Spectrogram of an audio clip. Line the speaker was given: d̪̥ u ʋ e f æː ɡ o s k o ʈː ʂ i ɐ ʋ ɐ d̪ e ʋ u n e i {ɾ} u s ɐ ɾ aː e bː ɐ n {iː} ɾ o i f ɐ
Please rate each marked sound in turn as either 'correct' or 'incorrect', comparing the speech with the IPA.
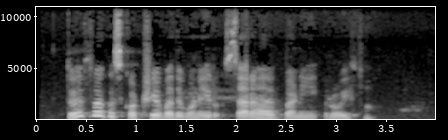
correct, correct

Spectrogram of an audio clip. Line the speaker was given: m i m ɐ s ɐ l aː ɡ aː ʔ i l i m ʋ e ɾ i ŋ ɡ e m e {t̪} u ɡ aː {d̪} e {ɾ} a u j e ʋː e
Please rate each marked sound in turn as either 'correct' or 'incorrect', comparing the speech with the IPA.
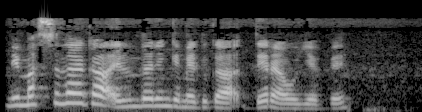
incorrect: d̪, correct, correct

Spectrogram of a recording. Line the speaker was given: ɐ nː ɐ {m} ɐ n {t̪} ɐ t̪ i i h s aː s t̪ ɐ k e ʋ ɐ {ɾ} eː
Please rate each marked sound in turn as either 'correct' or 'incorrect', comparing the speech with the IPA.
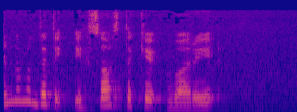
correct, incorrect: d̪, correct

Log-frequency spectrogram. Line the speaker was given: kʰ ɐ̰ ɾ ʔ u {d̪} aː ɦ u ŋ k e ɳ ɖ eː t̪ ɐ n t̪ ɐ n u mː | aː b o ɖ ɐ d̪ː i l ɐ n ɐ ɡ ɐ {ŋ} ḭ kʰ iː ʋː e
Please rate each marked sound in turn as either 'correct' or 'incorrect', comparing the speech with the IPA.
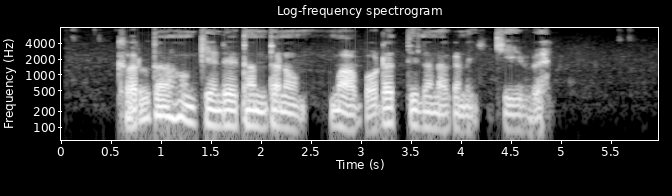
correct, incorrect: n

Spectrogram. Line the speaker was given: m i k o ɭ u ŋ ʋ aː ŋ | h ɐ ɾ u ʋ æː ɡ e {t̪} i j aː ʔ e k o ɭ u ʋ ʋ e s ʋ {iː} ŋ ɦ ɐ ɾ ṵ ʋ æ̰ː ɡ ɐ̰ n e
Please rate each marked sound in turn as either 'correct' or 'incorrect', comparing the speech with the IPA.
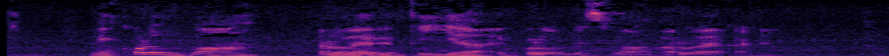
correct, incorrect: aː

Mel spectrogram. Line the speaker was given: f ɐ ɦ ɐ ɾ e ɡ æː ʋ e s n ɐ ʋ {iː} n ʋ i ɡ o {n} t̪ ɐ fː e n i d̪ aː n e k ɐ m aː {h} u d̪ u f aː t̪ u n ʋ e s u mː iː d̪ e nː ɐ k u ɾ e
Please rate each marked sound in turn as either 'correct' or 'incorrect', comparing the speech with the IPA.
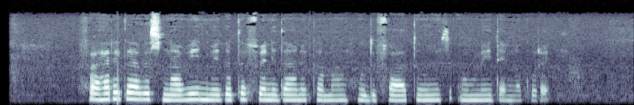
correct, incorrect: none, correct

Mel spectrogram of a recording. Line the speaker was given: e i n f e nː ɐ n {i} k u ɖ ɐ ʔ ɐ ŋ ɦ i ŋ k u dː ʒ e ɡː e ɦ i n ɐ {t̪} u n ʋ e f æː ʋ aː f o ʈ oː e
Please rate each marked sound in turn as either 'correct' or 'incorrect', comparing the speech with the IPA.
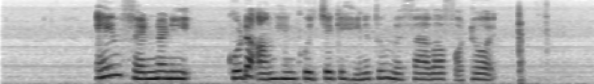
incorrect: iː, correct

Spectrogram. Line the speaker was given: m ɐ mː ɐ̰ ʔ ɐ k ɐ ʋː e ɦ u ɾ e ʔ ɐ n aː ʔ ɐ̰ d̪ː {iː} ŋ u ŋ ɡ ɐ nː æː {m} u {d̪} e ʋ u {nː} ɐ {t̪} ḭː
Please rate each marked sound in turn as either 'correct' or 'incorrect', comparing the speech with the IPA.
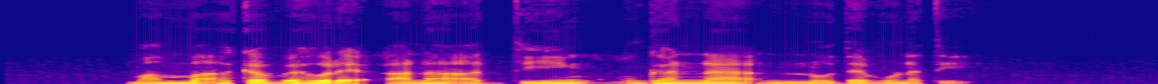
correct, incorrect: n, correct, incorrect: n, correct

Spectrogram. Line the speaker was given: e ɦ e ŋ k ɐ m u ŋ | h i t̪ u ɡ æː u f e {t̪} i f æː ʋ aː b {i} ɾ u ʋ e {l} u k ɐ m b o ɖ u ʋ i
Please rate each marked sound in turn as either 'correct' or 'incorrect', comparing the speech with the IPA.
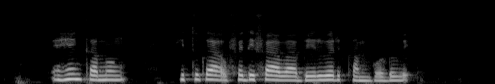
incorrect: d̪, correct, incorrect: ɾ

